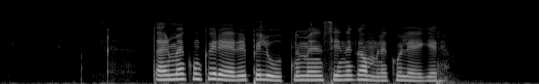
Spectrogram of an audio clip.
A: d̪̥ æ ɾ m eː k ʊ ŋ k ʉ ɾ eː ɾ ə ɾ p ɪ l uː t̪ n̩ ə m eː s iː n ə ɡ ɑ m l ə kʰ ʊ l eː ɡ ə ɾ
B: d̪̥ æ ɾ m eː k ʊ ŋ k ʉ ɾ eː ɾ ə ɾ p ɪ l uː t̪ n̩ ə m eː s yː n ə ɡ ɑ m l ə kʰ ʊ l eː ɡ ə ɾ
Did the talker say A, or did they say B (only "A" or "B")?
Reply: A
